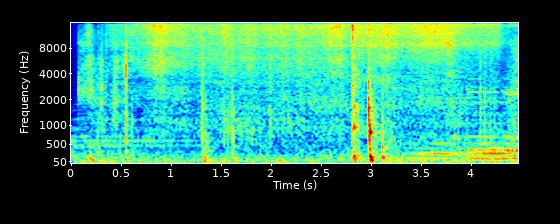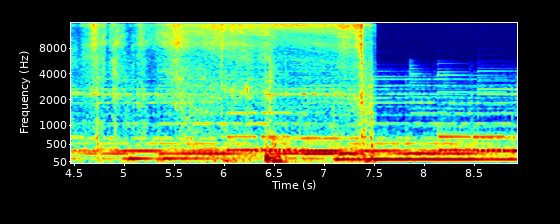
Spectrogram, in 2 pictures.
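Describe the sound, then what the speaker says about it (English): A Cricut cutting machine runs, starting with scattered clicks and taps, then settling into a steady motorised whir with tonal hum, faint and close, alone with no talk. "I really loved using my Cricut for little quick things like this"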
